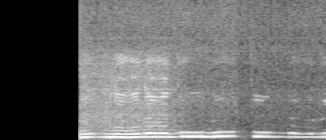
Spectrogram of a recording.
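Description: A single voice humming the opening of an instrumental soundtrack melody a cappella, starting about half a second in with held notes that step slightly upward, and a brief break near the end.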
